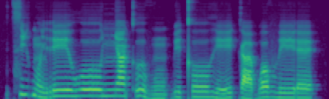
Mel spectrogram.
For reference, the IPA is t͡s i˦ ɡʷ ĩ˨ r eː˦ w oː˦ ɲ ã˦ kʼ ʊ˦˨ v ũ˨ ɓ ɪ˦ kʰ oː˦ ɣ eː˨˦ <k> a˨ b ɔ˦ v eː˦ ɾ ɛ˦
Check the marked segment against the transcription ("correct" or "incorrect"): correct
